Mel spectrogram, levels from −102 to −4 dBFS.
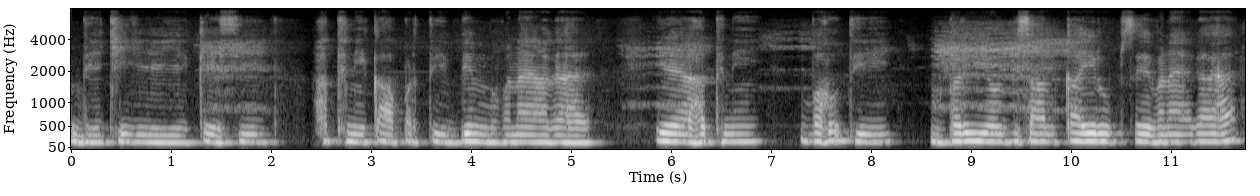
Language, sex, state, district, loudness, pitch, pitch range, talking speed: Hindi, male, Bihar, Samastipur, -27 LUFS, 165 Hz, 155-175 Hz, 105 wpm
